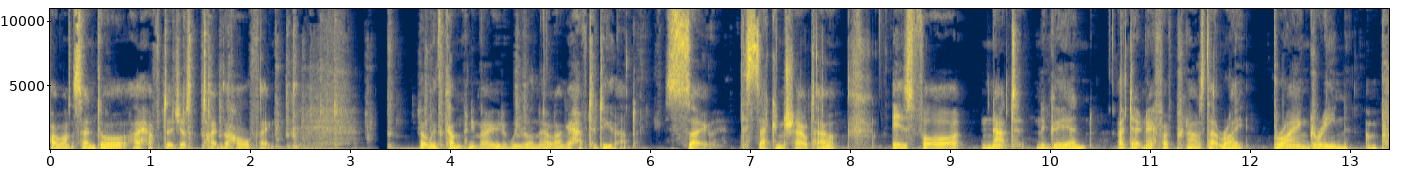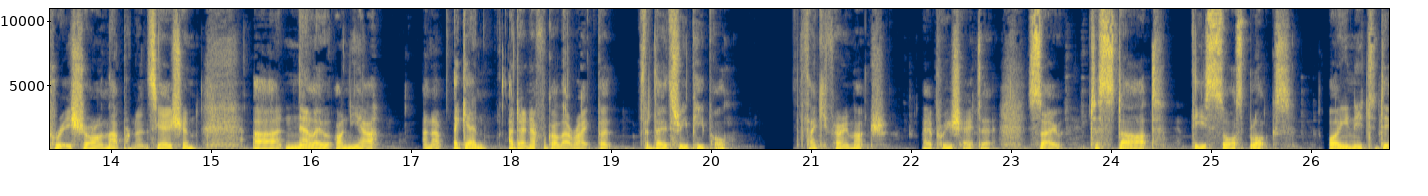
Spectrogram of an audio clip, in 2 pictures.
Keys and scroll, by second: 0.0-0.2 typing, 1.1 ctrl+a, 1.4 BackSpace, 1.6 BackSpace, 2.3 BackSpace, 2.5 Down, 2.7 Down, 3.2 Return, 3.6 Tab, 3.7 Return, 4.6 BackSpace.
